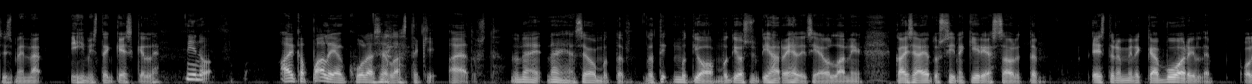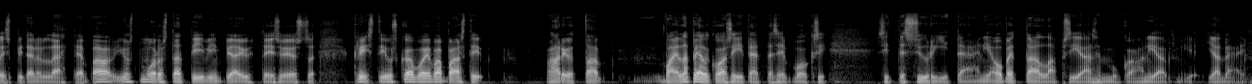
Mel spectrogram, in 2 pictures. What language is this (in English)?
Finnish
